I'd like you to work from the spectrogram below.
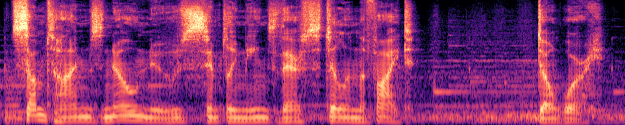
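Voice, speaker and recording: An actor playing a composed, courteous gentleman in a video game, gently formal and reassuring. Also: on the low side, unhurried, over music, natural voice. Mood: calm, reassuring. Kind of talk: video game story dialogue.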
